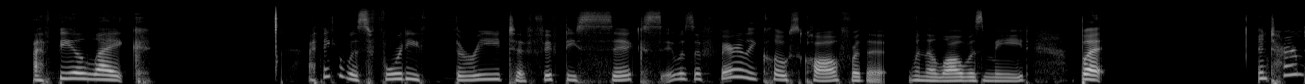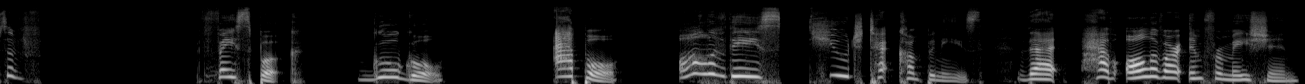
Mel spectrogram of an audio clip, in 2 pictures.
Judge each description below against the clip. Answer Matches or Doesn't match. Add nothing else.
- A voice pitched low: Doesn't match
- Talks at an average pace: Doesn't match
